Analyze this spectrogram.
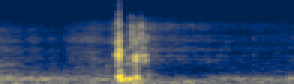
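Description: A fishing reel's bail snaps shut with a sharp click.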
